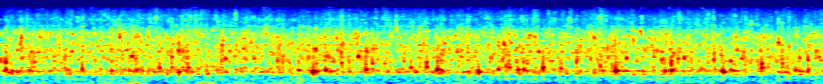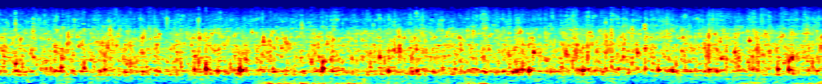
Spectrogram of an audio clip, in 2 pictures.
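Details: Ear wax removal in a clinic using a microscope: steady rushing, trickling water noise throughout as the ear is irrigated to remove wax.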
